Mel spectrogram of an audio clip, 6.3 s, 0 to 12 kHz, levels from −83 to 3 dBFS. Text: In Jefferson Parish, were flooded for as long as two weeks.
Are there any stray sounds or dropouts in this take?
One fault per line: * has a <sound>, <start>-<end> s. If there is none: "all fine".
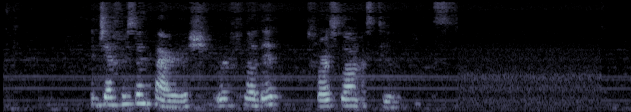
all fine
